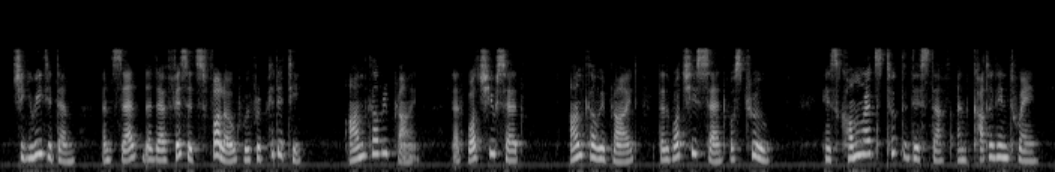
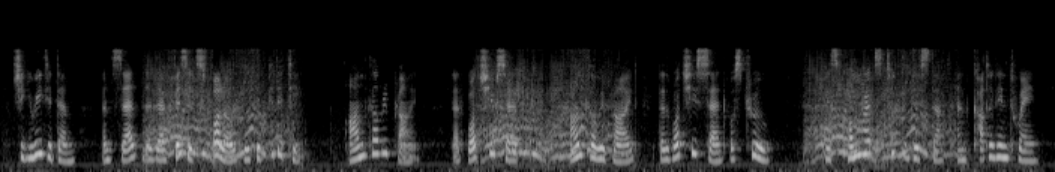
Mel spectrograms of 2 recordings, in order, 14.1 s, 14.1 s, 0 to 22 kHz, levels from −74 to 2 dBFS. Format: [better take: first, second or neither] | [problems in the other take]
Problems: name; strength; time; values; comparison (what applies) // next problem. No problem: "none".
first | background sound (Zipper (clothing)); 8 dB below the speech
